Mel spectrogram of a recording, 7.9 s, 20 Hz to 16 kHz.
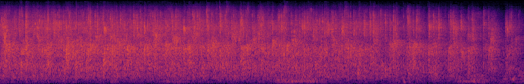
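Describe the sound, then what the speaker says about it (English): A conference audience at the Scala IO Paris 2024 developer event applauds steadily, a dense wash of many hands clapping at even strength for most of the eight seconds before thinning slightly at the end. "I wanted to ask you for a big round of applause for Jonathan"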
